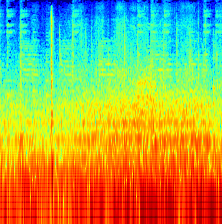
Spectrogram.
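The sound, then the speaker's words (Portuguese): An iX electric SUV accelerating hard in Sport mode, heard from inside as a loud, steady low road-and-tire rumble with a faint whine above it and one brief sharp tick early on; no one speaks. “É bem impressionante o poder de aceleração do iX.”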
